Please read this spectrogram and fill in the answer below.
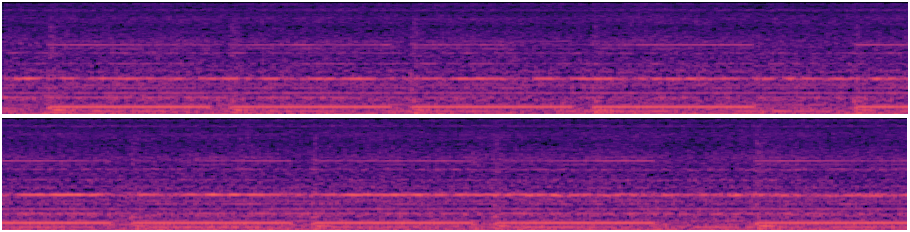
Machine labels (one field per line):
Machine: slide rail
